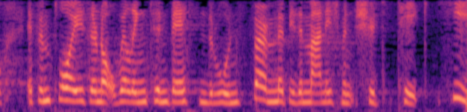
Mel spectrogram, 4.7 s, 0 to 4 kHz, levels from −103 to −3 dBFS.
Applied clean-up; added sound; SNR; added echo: none; none; none; none.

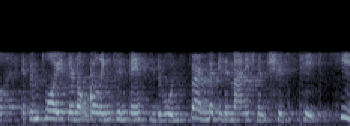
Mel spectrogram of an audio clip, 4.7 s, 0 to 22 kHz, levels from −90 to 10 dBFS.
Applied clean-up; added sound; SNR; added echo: none; Bowed string instrument; 15 dB; reverberation time 1.0 s.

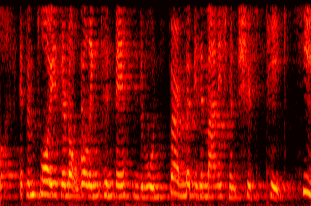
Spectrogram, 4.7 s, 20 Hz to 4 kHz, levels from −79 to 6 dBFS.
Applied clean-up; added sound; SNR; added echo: neural separator model SepFormer DNS4.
